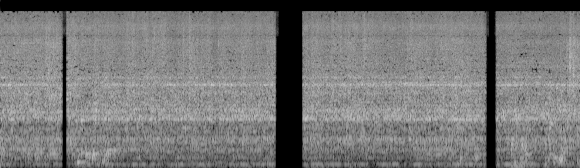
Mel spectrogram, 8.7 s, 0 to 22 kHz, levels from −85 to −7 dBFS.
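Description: Soft-edged gaps fade the sound out and back in at 0.89–1.01 s, 4.08–4.55 s and 7.25–7.45 s. This is AAC frame loss with muting: the decoder zeroed missing frames, and overlapping windows smoothed the edges. The gap lengths fit roughly two, ten and four frames.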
